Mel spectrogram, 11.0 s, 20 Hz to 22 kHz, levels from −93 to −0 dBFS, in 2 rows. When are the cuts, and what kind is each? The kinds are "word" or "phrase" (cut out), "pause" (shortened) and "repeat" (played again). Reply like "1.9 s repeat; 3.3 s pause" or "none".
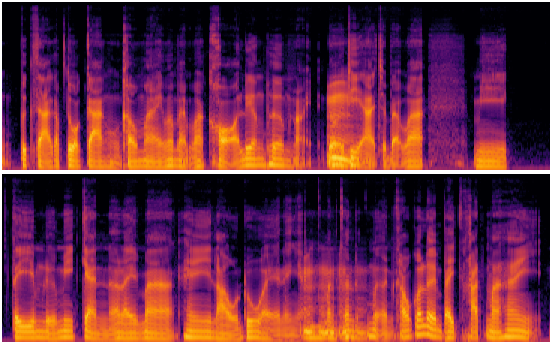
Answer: none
